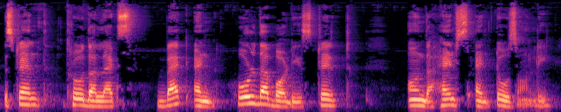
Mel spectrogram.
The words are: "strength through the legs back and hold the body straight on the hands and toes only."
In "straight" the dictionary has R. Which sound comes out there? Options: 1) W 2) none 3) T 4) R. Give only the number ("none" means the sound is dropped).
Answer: 4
